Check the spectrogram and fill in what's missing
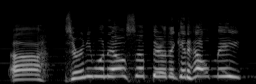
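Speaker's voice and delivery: high mock-desperate plea; pleading. Man on the branch wants another answer, high plea. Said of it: "He's like".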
